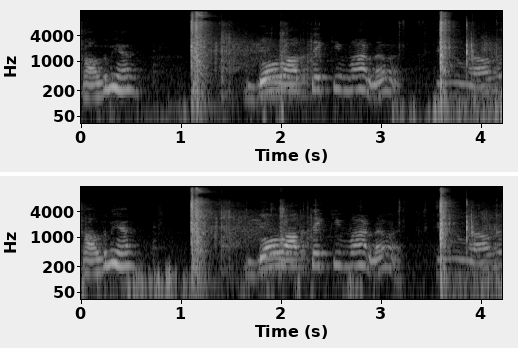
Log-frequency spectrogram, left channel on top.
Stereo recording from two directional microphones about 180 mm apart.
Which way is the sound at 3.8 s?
15° left (ahead or behind).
